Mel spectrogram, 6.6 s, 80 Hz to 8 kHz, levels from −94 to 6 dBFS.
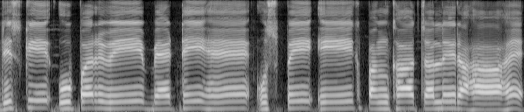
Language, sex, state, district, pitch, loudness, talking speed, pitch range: Hindi, male, Haryana, Jhajjar, 175 Hz, -12 LUFS, 100 wpm, 170-185 Hz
